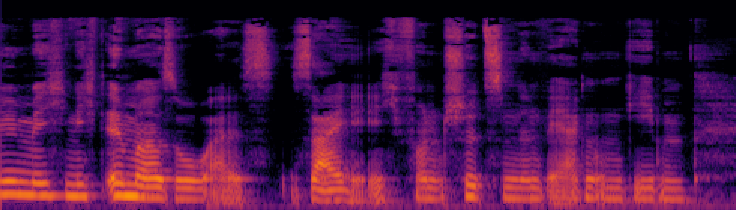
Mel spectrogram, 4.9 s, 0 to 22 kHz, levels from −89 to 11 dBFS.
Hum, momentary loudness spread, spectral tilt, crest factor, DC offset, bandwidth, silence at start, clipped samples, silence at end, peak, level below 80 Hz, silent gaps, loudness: none; 12 LU; -5.5 dB/octave; 18 dB; under 0.1%; 16.5 kHz; 0 s; under 0.1%; 0.1 s; -8 dBFS; -54 dBFS; none; -25 LUFS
